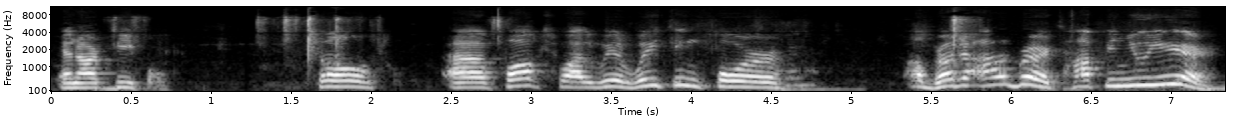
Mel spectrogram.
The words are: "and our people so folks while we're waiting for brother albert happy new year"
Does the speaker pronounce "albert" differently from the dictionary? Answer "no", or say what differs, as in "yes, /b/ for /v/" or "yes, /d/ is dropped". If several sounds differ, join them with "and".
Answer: no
